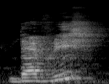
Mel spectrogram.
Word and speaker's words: debris: Debris. Debris is not correct pronunciation. So the sound of S will be silent.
